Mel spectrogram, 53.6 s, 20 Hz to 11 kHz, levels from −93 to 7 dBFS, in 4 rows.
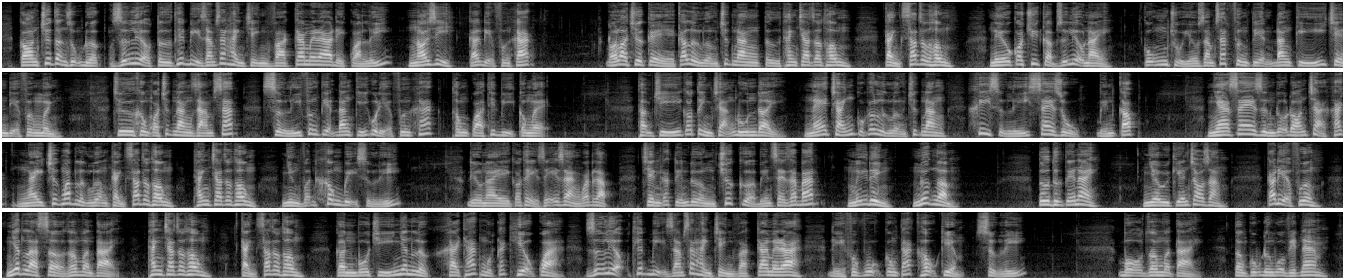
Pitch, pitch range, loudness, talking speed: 160 Hz, 140-190 Hz, -20 LUFS, 250 wpm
